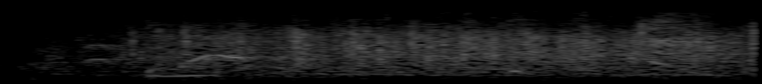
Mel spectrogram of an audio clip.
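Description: Steady applause from an audience welcoming the closing keynote speaker, a dense continuous patter of many hands clapping that holds at an even, fairly loud level throughout, with a few faint voices mixed in.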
